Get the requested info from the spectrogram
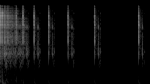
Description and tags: alotf shot fx twist
fx shot from song
design, effect, fx, hip, hip-hop, hiphop, hop, sound, sound-design, sounddesign, sound-effect, soundeffect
